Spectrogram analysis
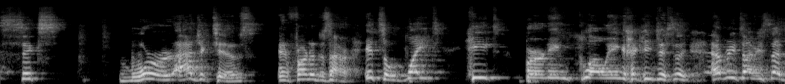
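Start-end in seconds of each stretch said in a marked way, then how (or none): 3.6-6.2 high, slow, hammed-up stress on each adjective; mock over-emphasis. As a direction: reach higher on every word, imitating an overblown author. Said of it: "really reaching for ways to emphasize".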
